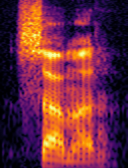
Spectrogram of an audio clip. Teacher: آواز کو باریک کریں گے سیٹی کے ساتھ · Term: سین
